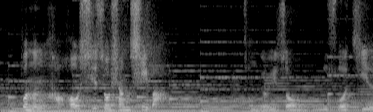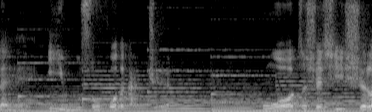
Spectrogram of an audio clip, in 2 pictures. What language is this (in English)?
Chinese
